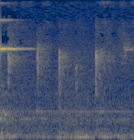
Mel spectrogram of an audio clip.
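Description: Chalk writing on a blackboard: a few faint, short taps and scrapes of the chalk strokes spread through the two seconds, over a faint steady hum.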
